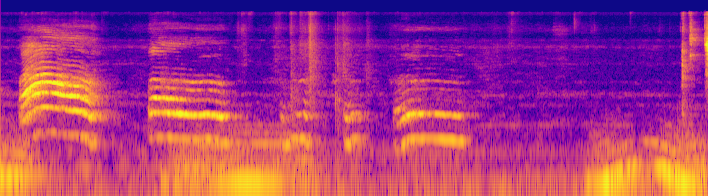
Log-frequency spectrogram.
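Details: Angry cat letting out three wailing meows that rise then sag in pitch, the first loudest, followed by quieter low rumbling and a brief sharp sound at the very end.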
